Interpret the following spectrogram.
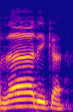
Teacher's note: ذال کھڑی زبر کی وجہ سے ایک الف کے برابر کھینچ کر پڑھیں گے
